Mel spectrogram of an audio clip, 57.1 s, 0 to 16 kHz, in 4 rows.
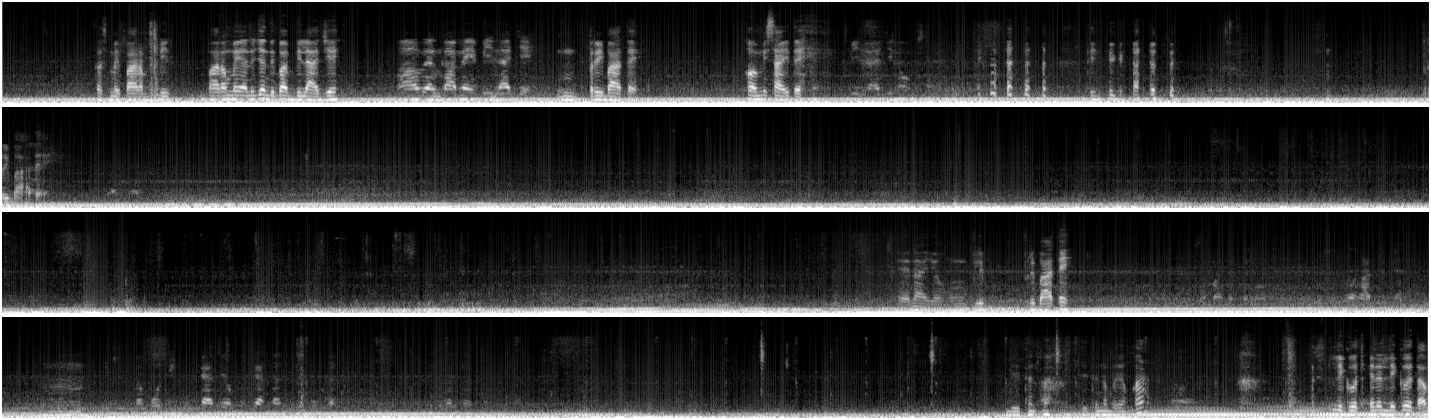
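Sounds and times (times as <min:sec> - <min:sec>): car engine inside cabin: 0:00.0 - 0:57.0.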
